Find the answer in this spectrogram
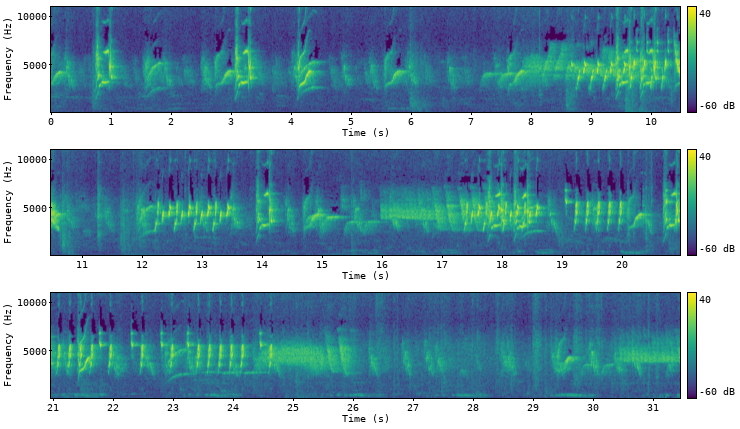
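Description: European goldfinch calling and singing: scattered sharp chirps at first, then loud bursts of rapid, buzzy trilled song that recur through the rest of the stretch. The call of a female goldfinch is meant to set the male singing.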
